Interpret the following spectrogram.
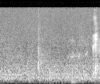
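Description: Near silence: faint room tone, with one faint tick.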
